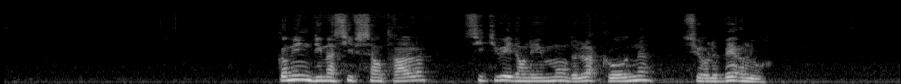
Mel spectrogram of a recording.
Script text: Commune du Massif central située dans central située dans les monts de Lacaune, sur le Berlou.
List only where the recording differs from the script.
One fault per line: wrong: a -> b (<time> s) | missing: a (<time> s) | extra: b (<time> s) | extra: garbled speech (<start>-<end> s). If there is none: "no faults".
missing: central située dans (5.3 s)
